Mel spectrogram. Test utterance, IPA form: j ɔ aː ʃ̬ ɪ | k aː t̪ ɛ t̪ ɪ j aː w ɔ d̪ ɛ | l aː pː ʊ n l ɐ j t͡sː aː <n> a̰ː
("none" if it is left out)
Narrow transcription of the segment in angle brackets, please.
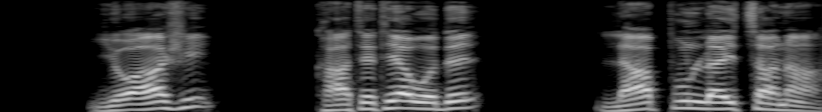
n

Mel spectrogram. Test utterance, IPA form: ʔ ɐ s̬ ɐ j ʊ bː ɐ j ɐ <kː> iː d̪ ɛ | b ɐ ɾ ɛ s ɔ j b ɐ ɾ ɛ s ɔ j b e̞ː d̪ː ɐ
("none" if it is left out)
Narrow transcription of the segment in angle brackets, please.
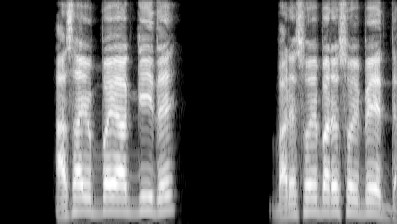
ɡː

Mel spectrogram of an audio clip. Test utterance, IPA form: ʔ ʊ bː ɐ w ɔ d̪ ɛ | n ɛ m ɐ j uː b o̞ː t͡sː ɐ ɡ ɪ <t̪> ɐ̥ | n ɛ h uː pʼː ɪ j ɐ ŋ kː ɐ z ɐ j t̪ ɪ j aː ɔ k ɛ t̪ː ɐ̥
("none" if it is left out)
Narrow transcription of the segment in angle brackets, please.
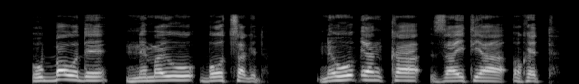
d̪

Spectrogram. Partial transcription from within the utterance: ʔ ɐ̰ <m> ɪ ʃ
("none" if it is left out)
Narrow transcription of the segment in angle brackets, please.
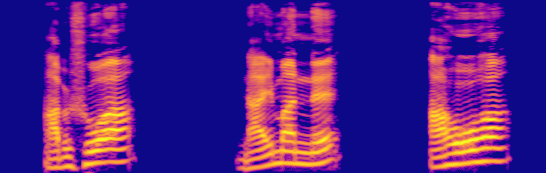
b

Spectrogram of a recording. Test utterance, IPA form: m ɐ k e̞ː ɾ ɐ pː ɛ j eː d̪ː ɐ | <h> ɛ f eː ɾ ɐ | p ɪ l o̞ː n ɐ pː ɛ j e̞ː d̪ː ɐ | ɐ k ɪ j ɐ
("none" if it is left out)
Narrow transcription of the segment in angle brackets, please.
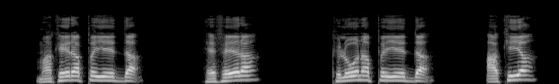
h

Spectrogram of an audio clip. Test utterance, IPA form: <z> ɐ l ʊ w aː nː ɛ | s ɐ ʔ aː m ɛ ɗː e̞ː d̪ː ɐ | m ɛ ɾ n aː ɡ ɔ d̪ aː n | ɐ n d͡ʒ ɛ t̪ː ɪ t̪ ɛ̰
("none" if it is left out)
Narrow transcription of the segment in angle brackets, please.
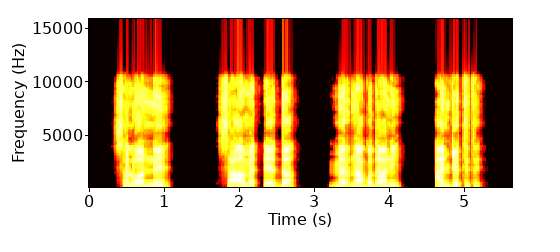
s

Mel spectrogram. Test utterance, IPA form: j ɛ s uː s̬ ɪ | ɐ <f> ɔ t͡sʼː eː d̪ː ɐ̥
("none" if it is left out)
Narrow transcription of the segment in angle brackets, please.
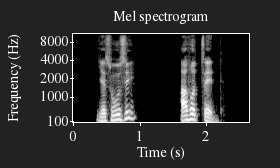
f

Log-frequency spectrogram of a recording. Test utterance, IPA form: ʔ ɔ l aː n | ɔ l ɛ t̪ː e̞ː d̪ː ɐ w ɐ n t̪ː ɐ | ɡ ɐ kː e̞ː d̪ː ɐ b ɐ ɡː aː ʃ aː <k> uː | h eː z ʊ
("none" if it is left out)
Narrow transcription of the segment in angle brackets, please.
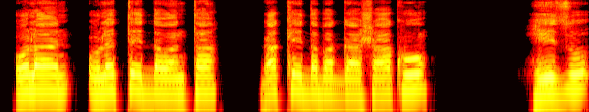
k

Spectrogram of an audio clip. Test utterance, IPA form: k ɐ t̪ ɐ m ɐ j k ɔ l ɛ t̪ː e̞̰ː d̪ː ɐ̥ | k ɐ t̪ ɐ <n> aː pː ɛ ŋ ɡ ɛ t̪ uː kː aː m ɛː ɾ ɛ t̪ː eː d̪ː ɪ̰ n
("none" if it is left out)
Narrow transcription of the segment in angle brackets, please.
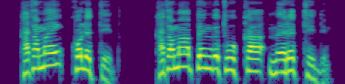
m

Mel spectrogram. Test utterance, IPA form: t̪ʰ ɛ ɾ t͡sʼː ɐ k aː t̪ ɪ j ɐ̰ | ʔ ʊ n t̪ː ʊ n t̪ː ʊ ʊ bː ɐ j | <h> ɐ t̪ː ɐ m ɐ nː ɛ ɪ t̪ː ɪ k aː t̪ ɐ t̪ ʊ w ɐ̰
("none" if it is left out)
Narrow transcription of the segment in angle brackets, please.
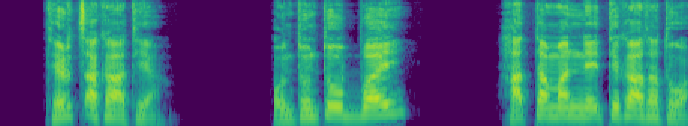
h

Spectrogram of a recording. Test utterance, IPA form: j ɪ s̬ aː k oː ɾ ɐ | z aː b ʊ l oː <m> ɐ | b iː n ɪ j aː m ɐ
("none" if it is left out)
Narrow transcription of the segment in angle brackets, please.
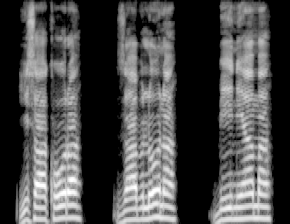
n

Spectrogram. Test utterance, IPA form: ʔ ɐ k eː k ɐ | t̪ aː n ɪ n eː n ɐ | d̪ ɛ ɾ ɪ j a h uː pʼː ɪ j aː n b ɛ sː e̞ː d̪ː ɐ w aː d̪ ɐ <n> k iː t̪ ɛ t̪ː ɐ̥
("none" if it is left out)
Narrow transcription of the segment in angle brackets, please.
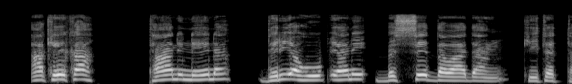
n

